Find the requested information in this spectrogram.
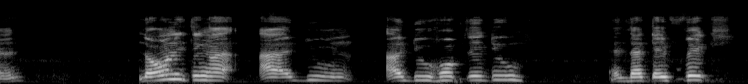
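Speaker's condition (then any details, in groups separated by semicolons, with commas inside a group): Cerebral palsy; affects hands and back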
